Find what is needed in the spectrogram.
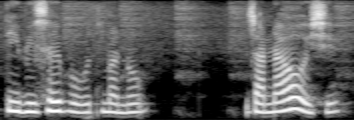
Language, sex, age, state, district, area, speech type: Assamese, female, 30-45, Assam, Barpeta, rural, spontaneous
